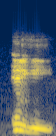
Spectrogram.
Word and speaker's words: Heguy: Y la pronunciación correcta viene del origen vasco-francés, es decir, Claro. que la pronunciación es Egui.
